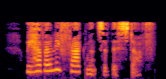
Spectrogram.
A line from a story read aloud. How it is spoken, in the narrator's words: I murmured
